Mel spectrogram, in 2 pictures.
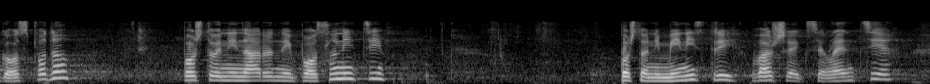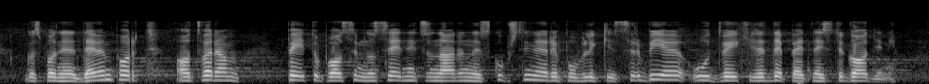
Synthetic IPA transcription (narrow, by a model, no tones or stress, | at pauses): ɡospod̪o | po̞ʃt̪oʋaninaːɾo̞d̪nipo̞slˠanit̪si | po̞ʃt̪o̞ʋaniminist̪ɾiʋaʃeːkselent̪sije̞ɡospo̞d̪ind̪eʋenpo̞ɾt̪ot̪ʋaɾam | peːt̪upo̞ːse̞bnused̪nit̪sunaːɾo̞d̪ne̞skupʃt̪ineɾepublike̞sr̩bije̞ud̪ʋeːxiʎad̪epet̪najst̪o̞jɡo̞d̪ini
